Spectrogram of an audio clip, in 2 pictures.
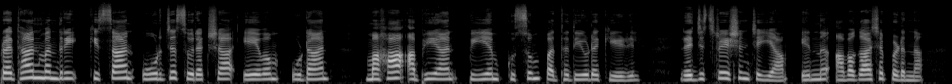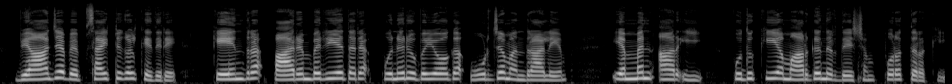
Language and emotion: Malayalam, neutral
